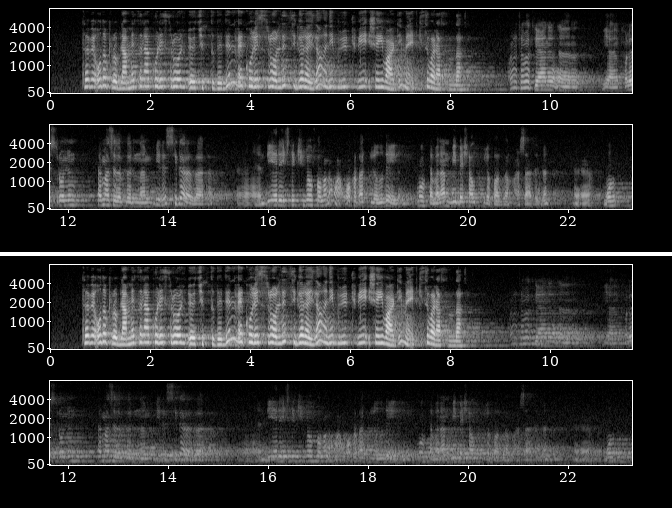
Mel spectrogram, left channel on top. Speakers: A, on the right; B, on the left.
A: tabii o da problem. Mesela kolesterol e, çıktı dedin ve kolesterolde sigarayla hani büyük bir şey var, değil mi? Etkisi var aslında.
B: Evet evet yani e, yani kolesterolün temel sebeplerinden biri sigara zaten. Ee, diğeri işte kilo falan ama o kadar kilolu değilim. Muhtemelen bir beş altı kilo fazlam var sadece. Ee, mu-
